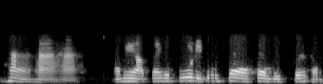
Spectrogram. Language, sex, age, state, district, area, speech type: Bengali, male, 60+, West Bengal, Purulia, urban, conversation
